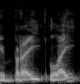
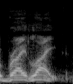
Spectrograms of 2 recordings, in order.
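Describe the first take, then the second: First: Scottish vowels in "bright light"; Scottish "bright light", tight short vowel; Scottish accent. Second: American open long i in "Bright light"; American accent. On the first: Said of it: "in Scotland we say bright light". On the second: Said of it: "in America they go". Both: Shown as a demonstration.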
